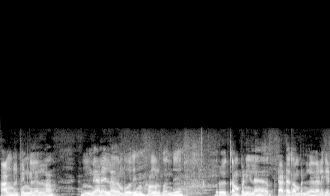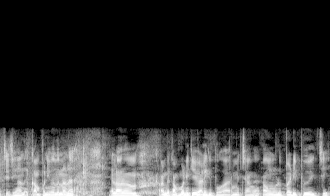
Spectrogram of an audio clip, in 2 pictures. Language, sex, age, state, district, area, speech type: Tamil, male, 18-30, Tamil Nadu, Dharmapuri, urban, spontaneous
